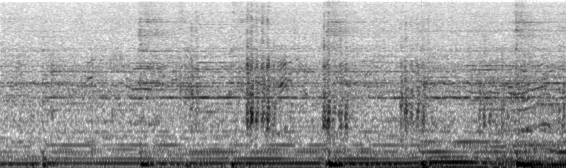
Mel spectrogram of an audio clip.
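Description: Horse's hooves striking the sand footing at a canter, a beat roughly every half second from about two seconds in, over steady background music.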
